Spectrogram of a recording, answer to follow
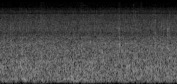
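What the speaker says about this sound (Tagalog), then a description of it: "May falls pa ulit doon." Steady rushing water from a waterfall and river in the hills of Tanay, a dense, even hiss of flowing water that stays constant and fairly close throughout.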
